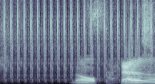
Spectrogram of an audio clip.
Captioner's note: water splashing; board clicking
